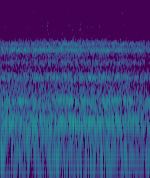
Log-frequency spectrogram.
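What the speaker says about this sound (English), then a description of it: "Namma Metro is all set to give you a memorable ride on its underground route" Namma Metro train running on its underground route, a steady, dense rumble and rushing roar that stays constant throughout without any break.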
